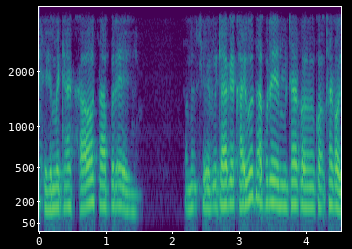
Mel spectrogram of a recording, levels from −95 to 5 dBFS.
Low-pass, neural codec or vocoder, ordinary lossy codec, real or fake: 3.6 kHz; codec, 16 kHz, 16 kbps, FunCodec, trained on Chinese and English, 50 frames a second; Opus, 64 kbps; fake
